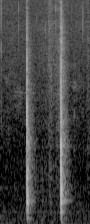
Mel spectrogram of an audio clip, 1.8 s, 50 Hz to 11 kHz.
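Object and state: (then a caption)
Baked bread loaf, sounds hollow (done). A hot homemade sandwich bread loaf, still in its pan after 30 minutes of baking at 400°F, is tapped twice, giving two short, dull thumps with a quick decay. The hollow sound from inside shows the bread is done.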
